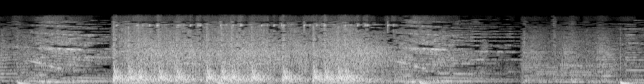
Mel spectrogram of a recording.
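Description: Rapid gunfire bursts out in a battle scene as attackers open fire from the north. A dense, loud crackle of automatic shots runs for about four seconds, then cuts off abruptly.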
